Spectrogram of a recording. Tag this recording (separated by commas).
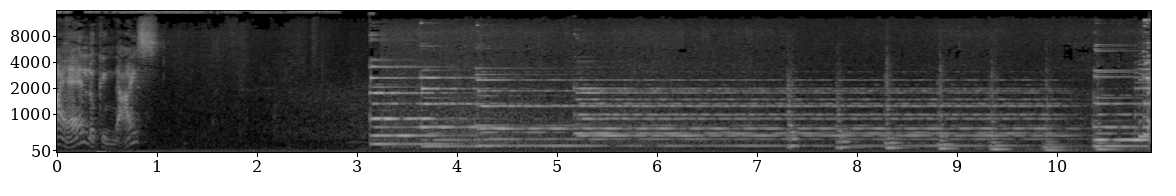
Music, Speech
